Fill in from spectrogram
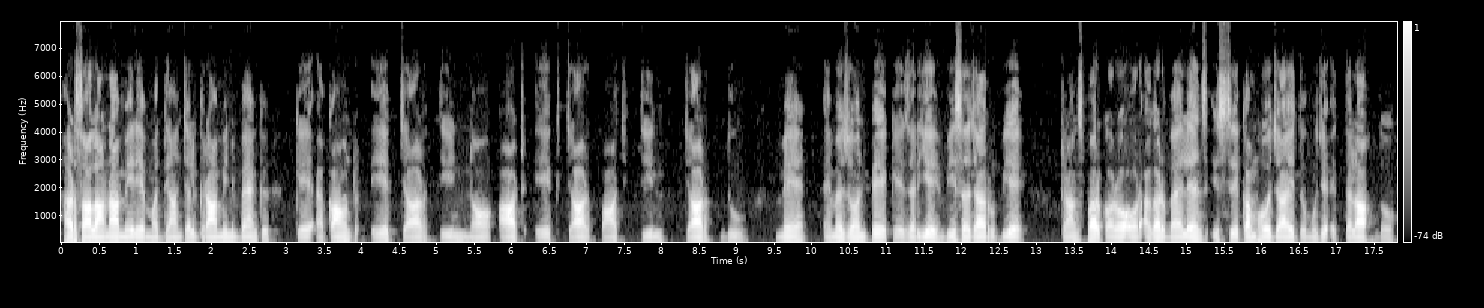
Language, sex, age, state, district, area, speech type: Urdu, male, 18-30, Bihar, Saharsa, urban, read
